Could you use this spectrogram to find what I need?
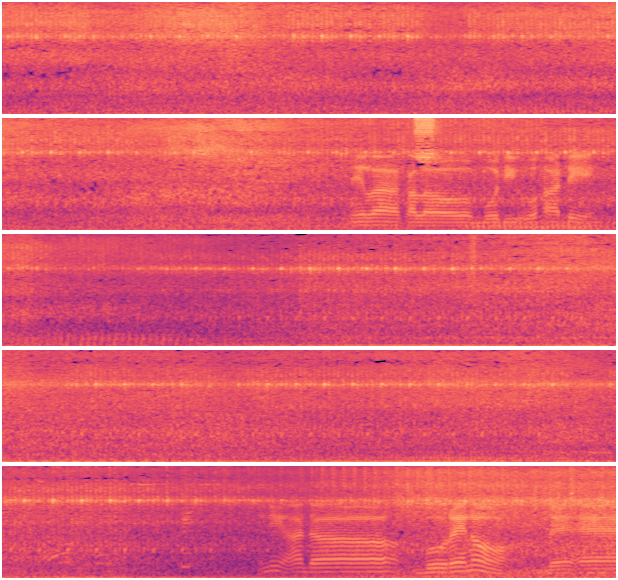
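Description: A large diesel engine idles with a deep, steady rumble.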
